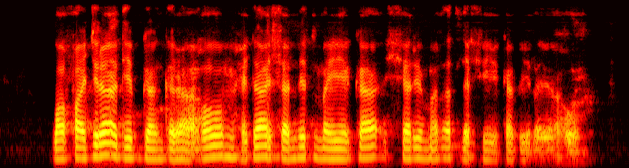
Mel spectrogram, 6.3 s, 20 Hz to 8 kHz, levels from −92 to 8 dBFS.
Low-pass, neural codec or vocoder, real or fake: 7.2 kHz; vocoder, 22.05 kHz, 80 mel bands, HiFi-GAN; fake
